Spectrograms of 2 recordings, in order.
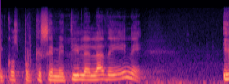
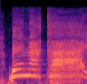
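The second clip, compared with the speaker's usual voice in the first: stern parent call; 9 semitones higher, much slower than usual. Retold or imitated. Parent calling teen over.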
